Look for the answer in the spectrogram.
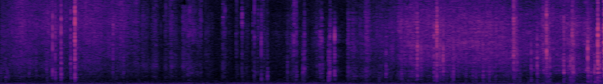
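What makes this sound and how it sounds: A hand turns a page of an open, water-damaged magazine with thin, water-wrinkled paper, then rubs the crinkled pages with a flat palm and fingertips. Sharp, bright crinkles and crackles rise over a steady low rumble, growing busier and louder toward the end.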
